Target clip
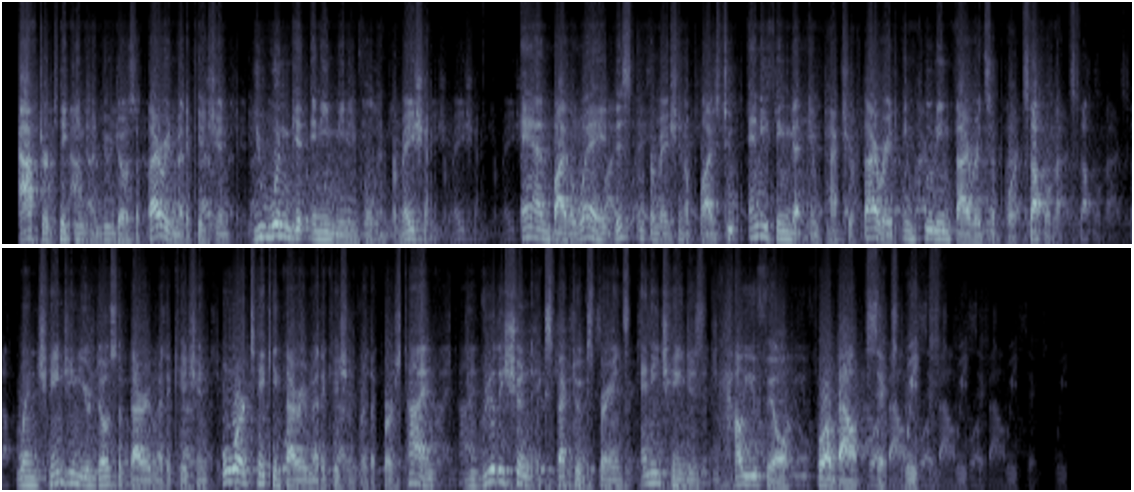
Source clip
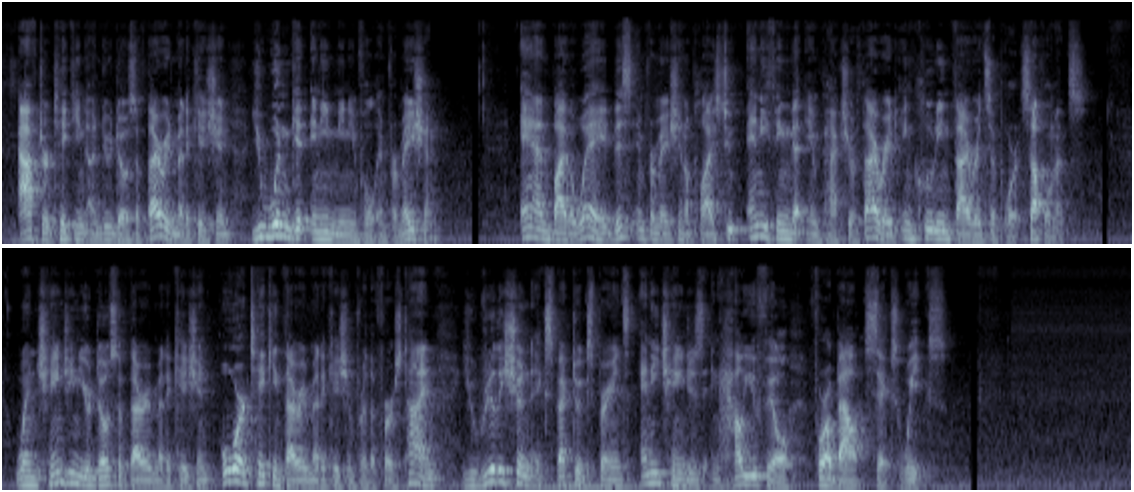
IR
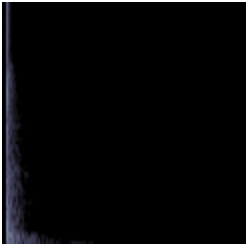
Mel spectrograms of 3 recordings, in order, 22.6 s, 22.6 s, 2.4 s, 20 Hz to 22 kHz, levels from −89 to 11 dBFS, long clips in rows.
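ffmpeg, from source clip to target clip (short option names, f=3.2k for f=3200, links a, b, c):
-filter_complex "[0:a]highshelf=f=8.3k:g=4.5,aeval=exprs='sgn(val(0))*max(abs(val(0))-0.0158,0)':c=same,adynamicequalizer=threshold=0.0112:dfrequency=710:dqfactor=3.5:tfrequency=710:tqfactor=3.5:attack=5:release=100:ratio=0.375:range=2.5:mode=boostabove:tftype=bell,asplit=2[a][b];[b]aecho=0:1:501|1002|1503:0.106|0.0392|0.0145[c];[a][c]amix=inputs=2:normalize=0,asoftclip=type=tanh:threshold=-15dB,asplit=2[d][e];[e]aecho=0:1:234:0.0668[f];[d][f]amix=inputs=2:normalize=0"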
